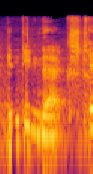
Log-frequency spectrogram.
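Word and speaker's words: Indy NXT: And we saw like the Indy Lights, which is like Indy X now. – Indy Next. – Indy Next, yeah. – They spell it NXT.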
